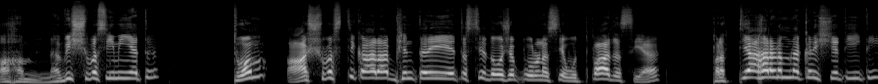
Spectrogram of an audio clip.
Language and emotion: Sanskrit, angry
